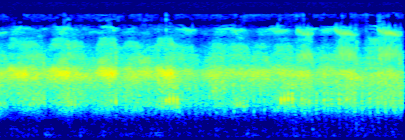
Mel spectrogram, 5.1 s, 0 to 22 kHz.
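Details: Steady trilling chorus of frogs from lotus paddy fields in Echizen, Fukui Prefecture, June 2021, with brief bright chirping notes popping out of the din every half second to second, some higher, some lower.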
